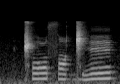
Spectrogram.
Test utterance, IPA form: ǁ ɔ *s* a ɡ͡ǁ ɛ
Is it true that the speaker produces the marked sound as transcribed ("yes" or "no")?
no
